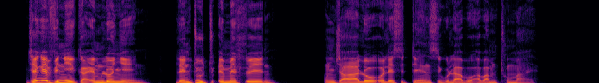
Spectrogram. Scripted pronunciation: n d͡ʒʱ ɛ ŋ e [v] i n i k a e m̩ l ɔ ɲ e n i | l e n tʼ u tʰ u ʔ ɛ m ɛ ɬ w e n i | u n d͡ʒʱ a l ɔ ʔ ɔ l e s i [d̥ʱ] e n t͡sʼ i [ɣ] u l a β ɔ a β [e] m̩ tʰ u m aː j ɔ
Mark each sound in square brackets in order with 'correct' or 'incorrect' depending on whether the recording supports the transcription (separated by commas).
correct, correct, correct, incorrect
